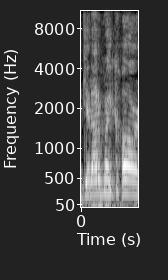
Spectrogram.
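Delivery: half-laughing command to leave; mock order. Girl orders him out.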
